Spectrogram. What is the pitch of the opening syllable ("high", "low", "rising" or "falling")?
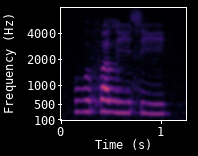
high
